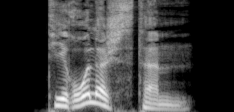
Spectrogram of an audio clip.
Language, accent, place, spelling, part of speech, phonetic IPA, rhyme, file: German, Germany, Berlin, tirolischstem, adjective, [tiˈʁoːlɪʃstəm], -oːlɪʃstəm, De-tirolischstem.ogg
- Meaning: strong dative masculine/neuter singular superlative degree of tirolisch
